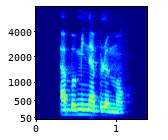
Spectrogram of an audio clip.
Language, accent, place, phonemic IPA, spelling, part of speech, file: French, France, Lyon, /a.bɔ.mi.na.blə.mɑ̃/, abominablement, adverb, LL-Q150 (fra)-abominablement.wav
- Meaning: 1. unbearably; insufferably 2. Exceedingly badly or poorly 3. abominably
